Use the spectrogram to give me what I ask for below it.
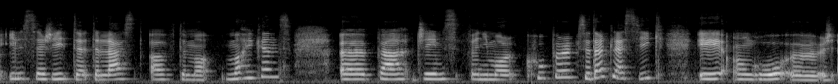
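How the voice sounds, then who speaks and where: A woman's voice: fairly high pitch, fairly bright tone. A young woman talking casually to camera as a book vlogger, chatty and full of little hesitations and self-corrections. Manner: chatty, with frequent "euh" fillers and self-corrections.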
